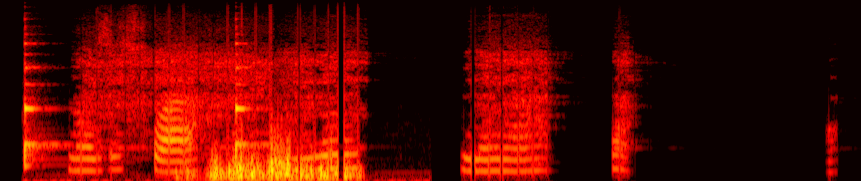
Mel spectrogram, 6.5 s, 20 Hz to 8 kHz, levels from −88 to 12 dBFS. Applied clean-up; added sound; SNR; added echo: none; Bowed string instrument; 5 dB; none.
